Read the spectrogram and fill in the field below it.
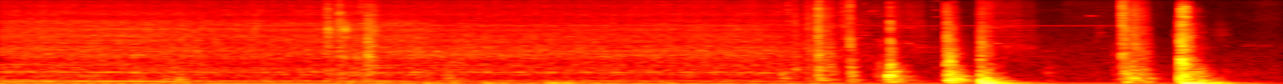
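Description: A car engine idles with a low, steady rumble as the car parks beside a blue Ford pickup in front of a house, with another car parking right behind it; then several sharp thumps follow in quick succession, like car doors opening and slamming shut.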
